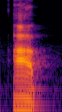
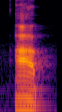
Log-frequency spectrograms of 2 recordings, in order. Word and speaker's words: 앞: When these consonants are used as batchim, they're pronounced as unreleased 비읍 sounds.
